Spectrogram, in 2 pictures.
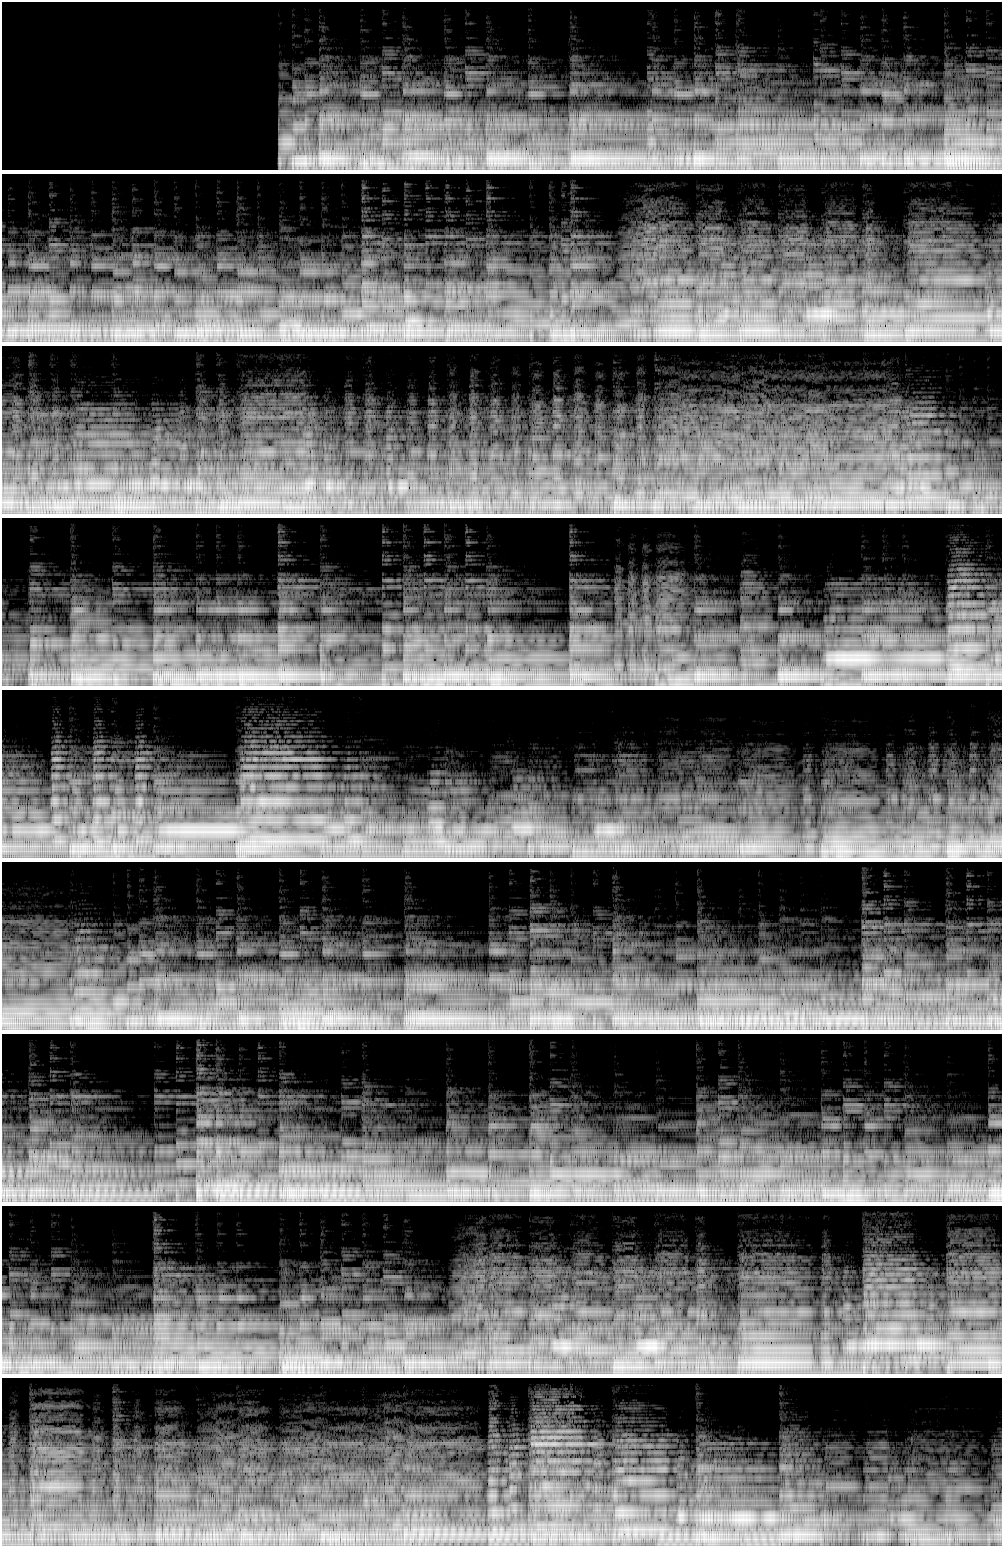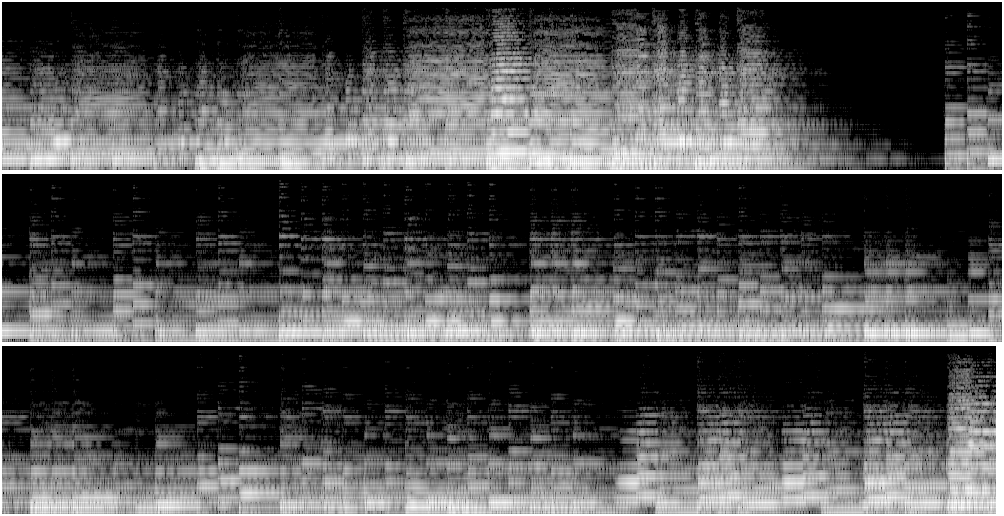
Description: Voicing: Guitar and Tenor Saxophone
